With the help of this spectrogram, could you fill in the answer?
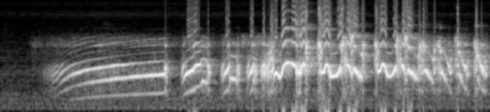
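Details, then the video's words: Green pigeon call used as a trapping lure: a long steady whistled note rising at the start, then breaking into a fast series of wavering, yodel-like whistled phrases repeated in quick succession. "SUARA PIKAT BURUNG PUNAI"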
